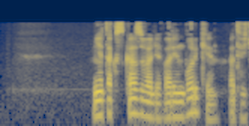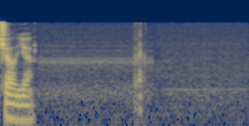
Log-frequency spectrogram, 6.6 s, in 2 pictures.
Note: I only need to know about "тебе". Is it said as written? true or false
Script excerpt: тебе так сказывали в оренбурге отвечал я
false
